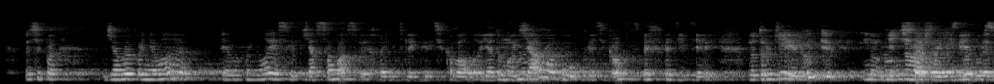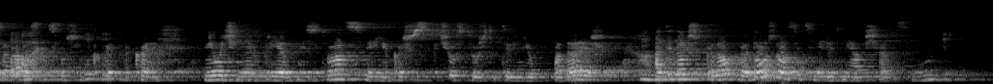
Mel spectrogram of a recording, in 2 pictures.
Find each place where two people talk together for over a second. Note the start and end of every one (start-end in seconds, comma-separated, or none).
8.8-10.3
